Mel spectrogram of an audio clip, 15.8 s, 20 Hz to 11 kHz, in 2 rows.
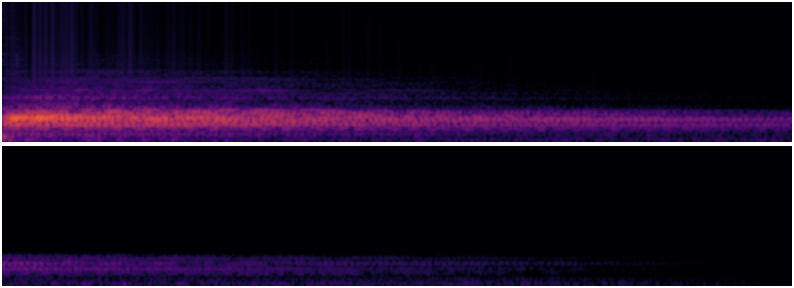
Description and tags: Single hit on an old Zildjian crash cymbal, recorded with a stereo pair of AKG C414 XLII's.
